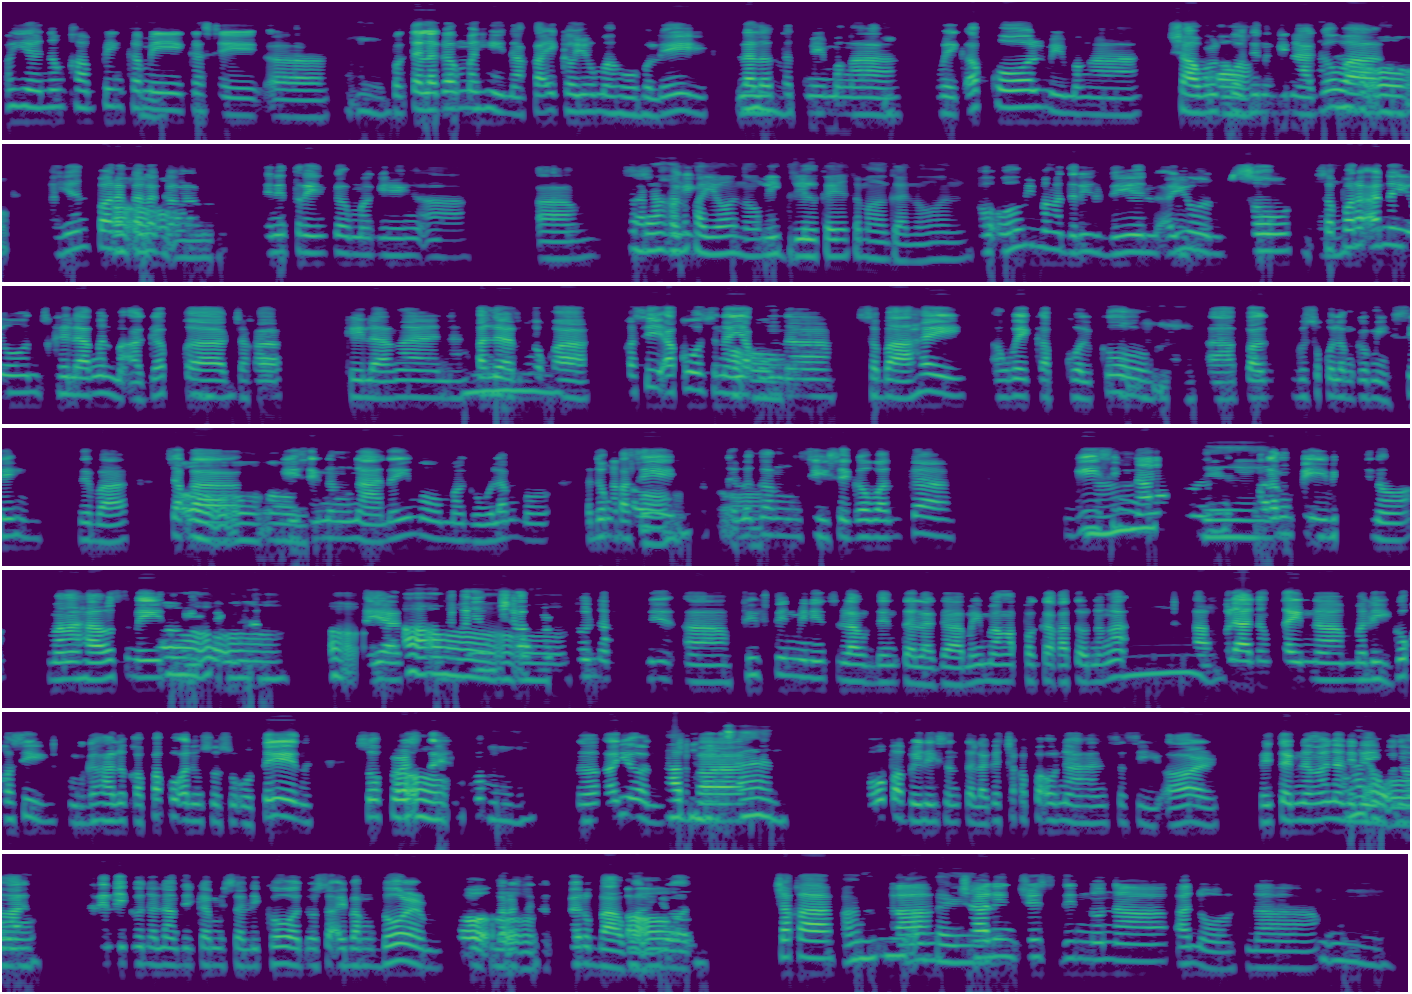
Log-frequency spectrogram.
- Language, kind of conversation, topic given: Filipino, unstructured, Naranasan mo na bang magkampo, at alin ang pinakatumatak na karanasan mo?
- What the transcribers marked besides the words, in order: mechanical hum; static; tapping; distorted speech; other background noise; unintelligible speech; laughing while speaking: "first time mo"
